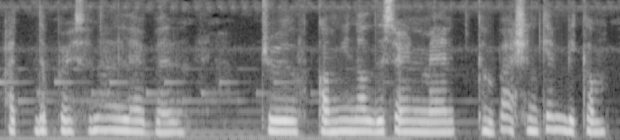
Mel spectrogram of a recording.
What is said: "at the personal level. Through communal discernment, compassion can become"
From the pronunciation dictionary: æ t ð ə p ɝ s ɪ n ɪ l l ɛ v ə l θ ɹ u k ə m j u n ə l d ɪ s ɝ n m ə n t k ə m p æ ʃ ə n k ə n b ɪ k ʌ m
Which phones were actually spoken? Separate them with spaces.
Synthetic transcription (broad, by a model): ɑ t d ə p ɝ s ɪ n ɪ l l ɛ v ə l t ɹ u k ə m j u n ə l d ɪ s ɝ n m ə n t k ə m p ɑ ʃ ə n k ə n b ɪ k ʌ m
